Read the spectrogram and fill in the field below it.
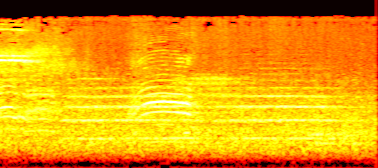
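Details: Domestic cat fighting on a road: drawn-out, wavering yowls with a loud rising-falling wail near the middle, harmonics stacked high, steady outdoor hum behind.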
